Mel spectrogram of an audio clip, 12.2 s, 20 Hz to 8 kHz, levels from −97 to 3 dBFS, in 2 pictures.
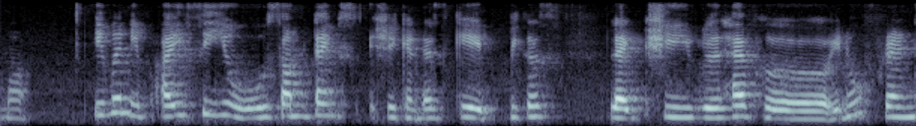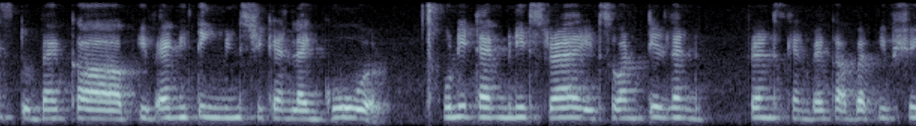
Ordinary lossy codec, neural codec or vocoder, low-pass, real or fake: none; vocoder, 22.05 kHz, 80 mel bands, WaveNeXt; 7.2 kHz; fake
